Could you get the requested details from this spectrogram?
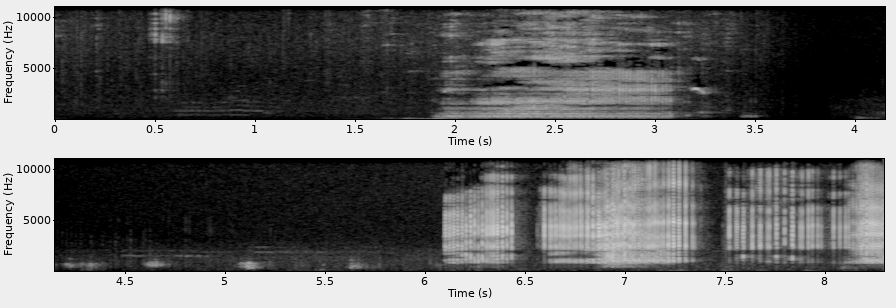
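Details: Razorbill (Alca torda): a long, deep, rasping growl, then scattered soft clicks and ticks, ending in several loud, harsh, noisy bursts close together.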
